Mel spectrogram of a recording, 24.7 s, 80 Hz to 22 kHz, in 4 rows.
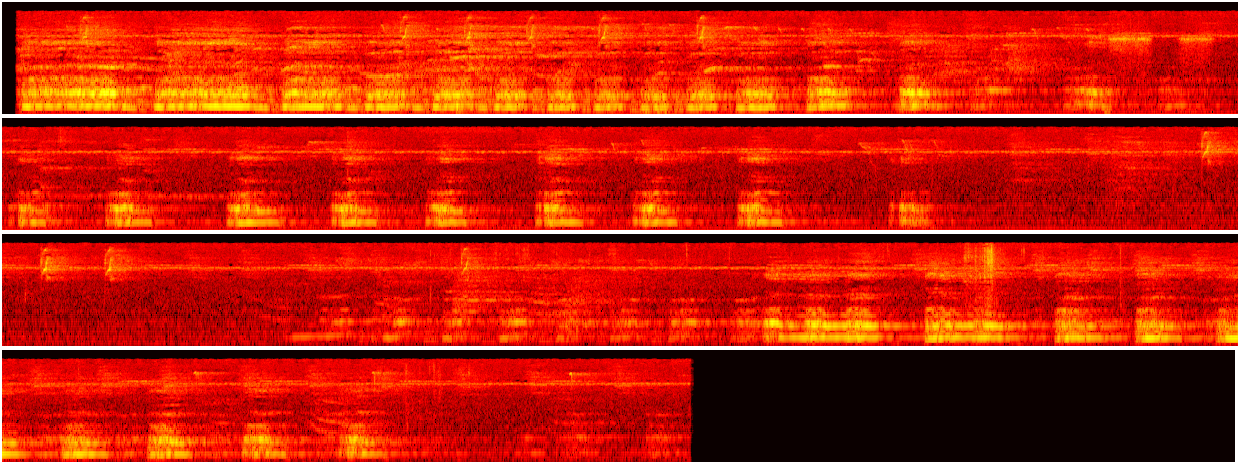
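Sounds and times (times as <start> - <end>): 
howler monkey call: 0.1 - 22.0.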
